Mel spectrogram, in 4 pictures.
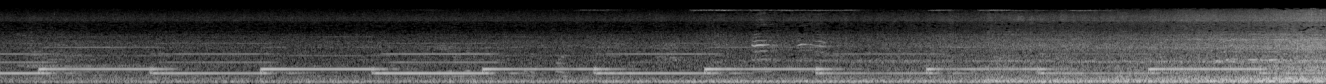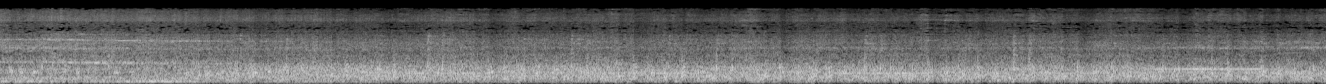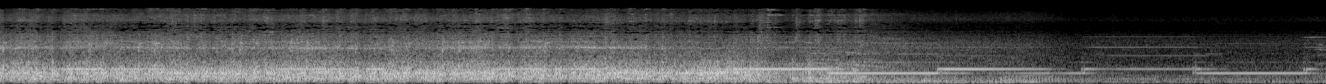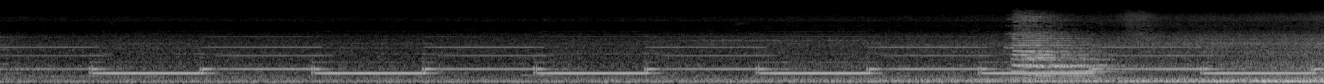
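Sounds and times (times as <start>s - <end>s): level-crossing warning alarm: 0.0s - 53.0s
train rumbling past: 0.0s - 53.0s
wheels clacking on rails: 4.7s - 38.8s.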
